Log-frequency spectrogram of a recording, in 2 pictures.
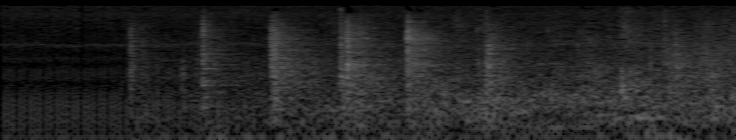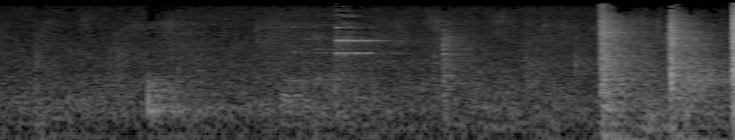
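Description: Footsteps and shuffling sound across a hard floor in a large room.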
